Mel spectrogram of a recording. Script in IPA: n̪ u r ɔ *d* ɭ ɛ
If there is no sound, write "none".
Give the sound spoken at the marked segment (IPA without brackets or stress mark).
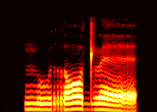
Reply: d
